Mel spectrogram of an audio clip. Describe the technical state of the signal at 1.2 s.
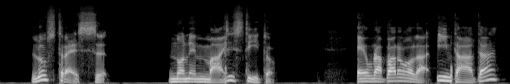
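At 1.2 s the speech signal is intact, with no dropout, clipping, glitch or other technical fault at that moment.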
